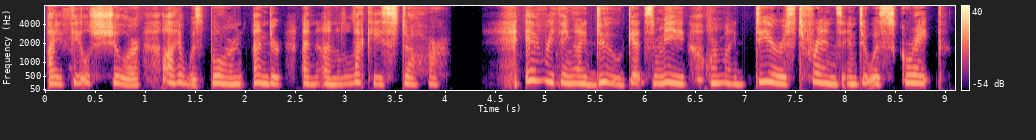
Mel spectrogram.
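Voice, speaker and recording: A woman's voice: a little high, measured pace, dark tone, no echo, pitched above the performer's own voice. A woman reading aloud, voicing a talkative, imaginative orphan girl who speaks earnestly and theatrically.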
